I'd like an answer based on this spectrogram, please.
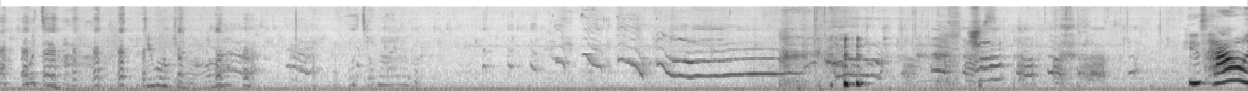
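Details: A male Dachshund puppy howls for the first time, giving thin, wavering howls that slide up and down, with people talking nearby; the owner suspects he may be hungry.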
